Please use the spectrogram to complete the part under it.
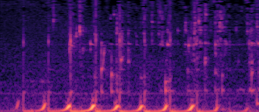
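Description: Tequila glugs out of a corked bottle into a glass in quick, rhythmic gurgles, many soft pulses of liquid, fairly faint and steady throughout.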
